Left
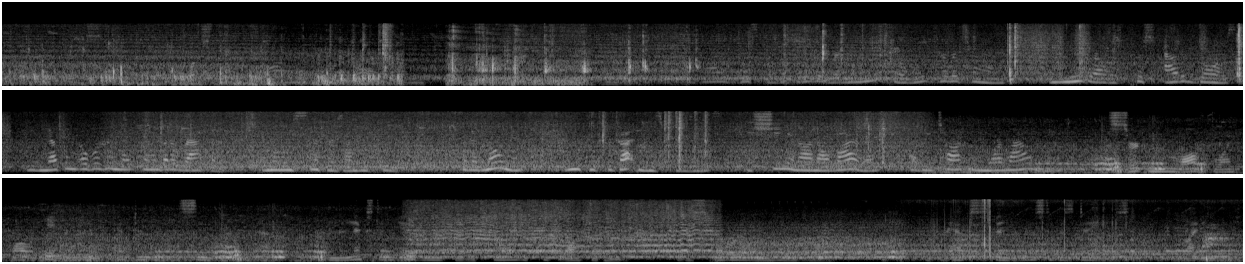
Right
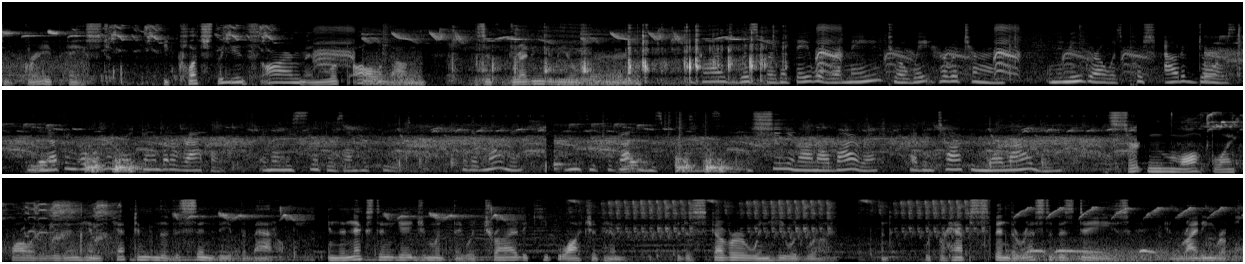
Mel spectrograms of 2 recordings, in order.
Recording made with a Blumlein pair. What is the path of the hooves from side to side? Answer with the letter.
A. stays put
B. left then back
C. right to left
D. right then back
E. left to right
E.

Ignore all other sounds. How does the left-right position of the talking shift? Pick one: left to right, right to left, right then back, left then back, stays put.
left then back.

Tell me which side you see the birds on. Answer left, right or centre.
right.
